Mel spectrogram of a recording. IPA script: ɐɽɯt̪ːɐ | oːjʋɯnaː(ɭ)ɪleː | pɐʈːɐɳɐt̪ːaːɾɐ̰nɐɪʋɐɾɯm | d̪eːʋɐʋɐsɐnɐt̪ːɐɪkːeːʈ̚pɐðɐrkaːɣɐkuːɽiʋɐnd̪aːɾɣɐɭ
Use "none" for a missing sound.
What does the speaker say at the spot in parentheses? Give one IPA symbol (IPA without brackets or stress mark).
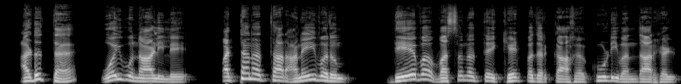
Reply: ɭ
